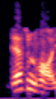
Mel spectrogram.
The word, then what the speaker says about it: Dezemhall: Dezemhall, yeah, that sounded close to me.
